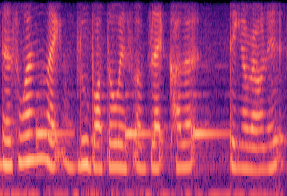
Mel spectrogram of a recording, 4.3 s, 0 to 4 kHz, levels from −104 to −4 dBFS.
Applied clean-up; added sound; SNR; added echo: none; Piano; 4 dB; reverberation time 2.0 s.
